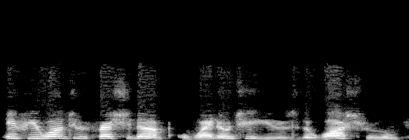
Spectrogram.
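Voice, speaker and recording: Over a thin, phone-like recording comes a prim old aunt, played by a woman. She is genteel yet firm and a little flustered, with a highish, expressive voice in radio comedy style. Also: normal speed, breathy edge. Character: prim elderly aunt, polite but firm. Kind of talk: stage comedy radio acting. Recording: thin phone-like band-limited sound.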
